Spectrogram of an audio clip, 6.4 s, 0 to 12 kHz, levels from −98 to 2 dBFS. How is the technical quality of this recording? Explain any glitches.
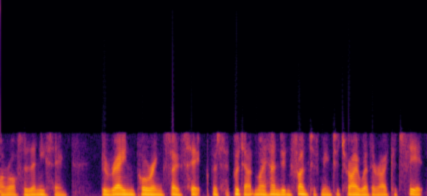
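The quality is poor: the speech has passed through a narrowband mobile codec and has three brief dropouts.

AMR narrowband mobile codec: the AMR-NB coder rebuilds speech from a vocal-tract model at a low bitrate, which fits roughly 10 kbps, so it sounds muffled above 4 kHz and plainly buzzy and synthetic.

Lost AMR speech frames, at 1.02 to 1.08 s, 3.32 to 3.44 s and 6.08 to 6.13 s: when frames fail, the decoder stretches the last good pitch and vocal-tract settings at falling gain, producing short warbly dips that fit two lost 20 ms frames each.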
